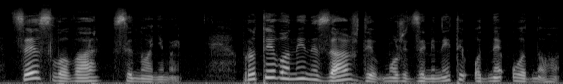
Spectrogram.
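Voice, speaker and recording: This is a voice of middle pitch delivering a scripted language lesson. The speaker explains with care and slows down to lean on the key words and stresses. The tone is clear, measured and instructive throughout. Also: a little mellow. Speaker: language teacher.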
